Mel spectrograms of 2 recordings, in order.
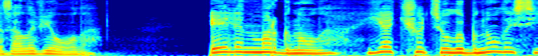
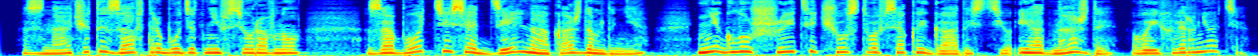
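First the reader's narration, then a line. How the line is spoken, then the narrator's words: Plain. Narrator (Russian): сказала я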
